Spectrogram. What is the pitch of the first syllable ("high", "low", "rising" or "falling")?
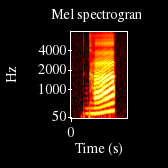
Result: rising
